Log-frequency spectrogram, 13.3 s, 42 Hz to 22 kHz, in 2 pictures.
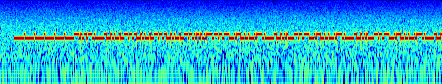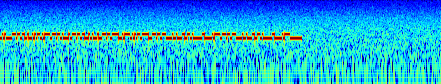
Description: RTTY (50 baud, 450 Hz shift), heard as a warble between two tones, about 1500 Hz centre. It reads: CQ CQ CQ DE OZ3CX OZ3CX OZ3CX PSE K CQ TEST M8VE M8VE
